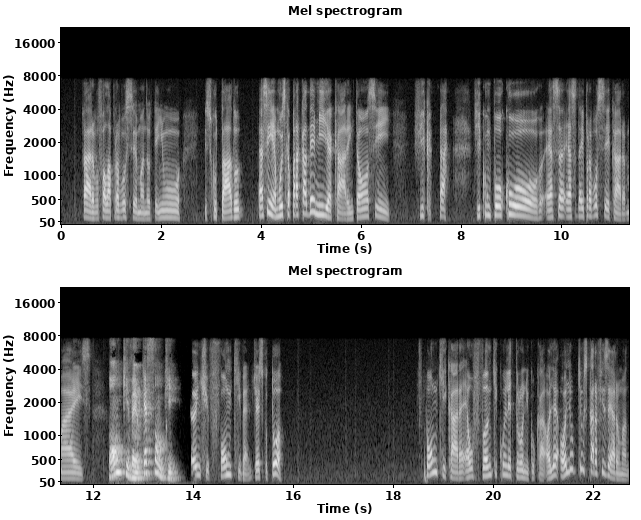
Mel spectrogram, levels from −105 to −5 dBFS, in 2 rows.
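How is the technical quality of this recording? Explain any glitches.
One clear glitch affects the speech. The call microphone processing passes nothing above 8 kHz, which is normal for a call.

From 12.64 to 14.04 s the voice drops sharply, nearly to silence at its deepest. The likely cause is speech suppressed in double talk. Both ends spoke at once. The echo canceller could not tell the local talker from loudspeaker echo, so it turned both down.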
